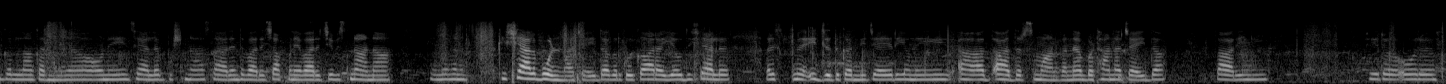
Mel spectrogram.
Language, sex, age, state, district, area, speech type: Dogri, female, 18-30, Jammu and Kashmir, Samba, rural, spontaneous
